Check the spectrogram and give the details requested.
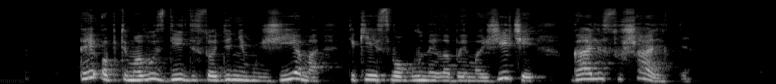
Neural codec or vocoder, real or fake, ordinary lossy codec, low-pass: none; real; MP3, 96 kbps; 14.4 kHz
